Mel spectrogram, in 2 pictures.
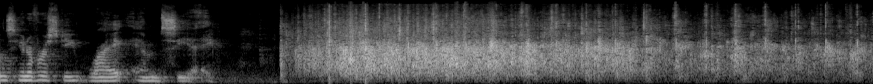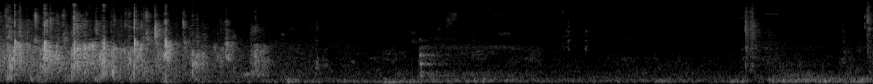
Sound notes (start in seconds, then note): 2.8 attendees applauding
